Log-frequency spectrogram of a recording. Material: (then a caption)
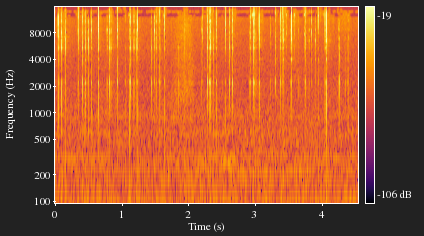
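Wax. Long nails tap and scratch the wax surface of a medium, solid pink wax pillar candle held in the hands as it is turned over. The result is a quiet, rapid stream of short, dry clicks and scratchy ticks with bright, high edges over a soft low rumble.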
